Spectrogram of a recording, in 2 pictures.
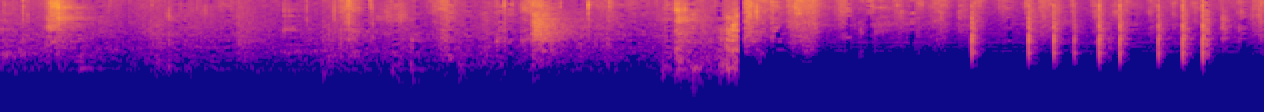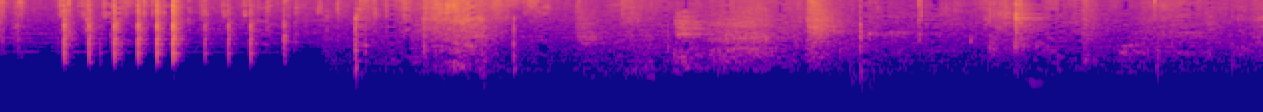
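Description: Small knife blade cutting and scraping tight along a deer's skull as the cape is skinned free around the ear base: a string of short faint clicks and scrapes, with a quick run of rapid, even clicks for a few seconds in the middle.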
